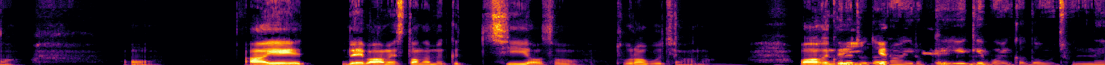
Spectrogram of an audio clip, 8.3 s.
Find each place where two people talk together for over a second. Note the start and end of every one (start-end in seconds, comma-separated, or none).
6.1-7.5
